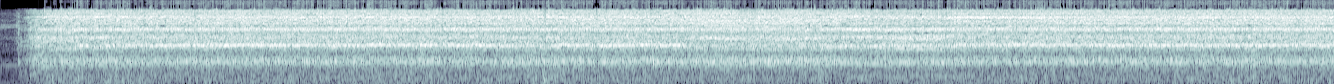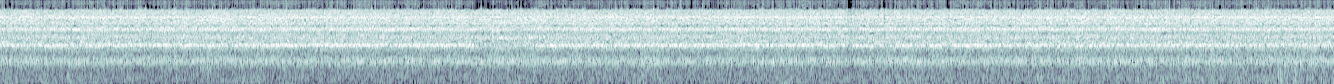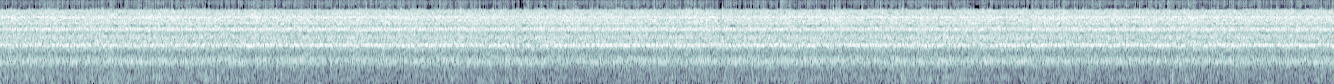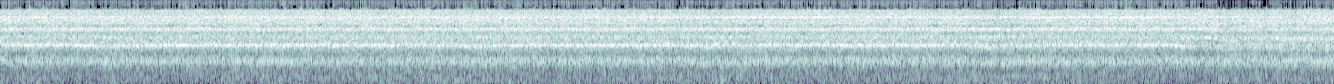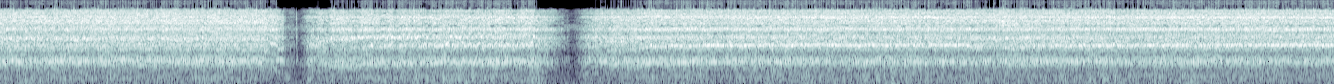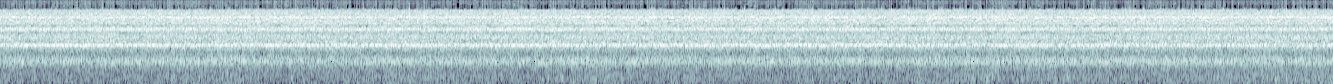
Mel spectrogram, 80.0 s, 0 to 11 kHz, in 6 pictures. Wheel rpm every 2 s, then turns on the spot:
110, 230, 230, 230, 220, 230, 230, 230, 230, 230, 230, 230, 230, 230, 240, 230, 230, 230, 230, 240, 230, 230, 230, 230, 230, 230, 220, 210, 170, 170, 220, 230, 230, 230, 230, 230, 230, 230, 230, 230.
58-60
